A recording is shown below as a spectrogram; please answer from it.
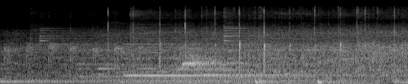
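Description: A live band's song has just ended: a few scattered held instrument notes sound over the stage's background noise, with several light knocks.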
